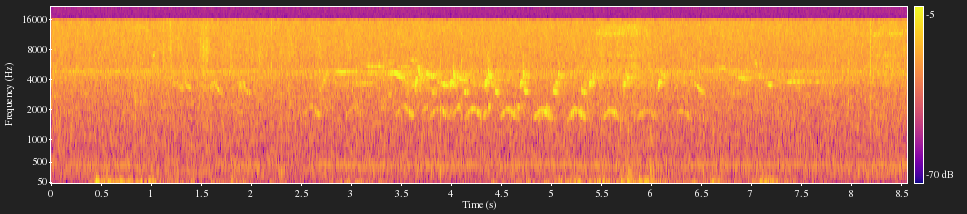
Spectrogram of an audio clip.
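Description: Faint outdoor ambience: a songbird sings a quick run of about a dozen repeated chirping notes in the middle, over a steady faint hum and irregular low rumbling.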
